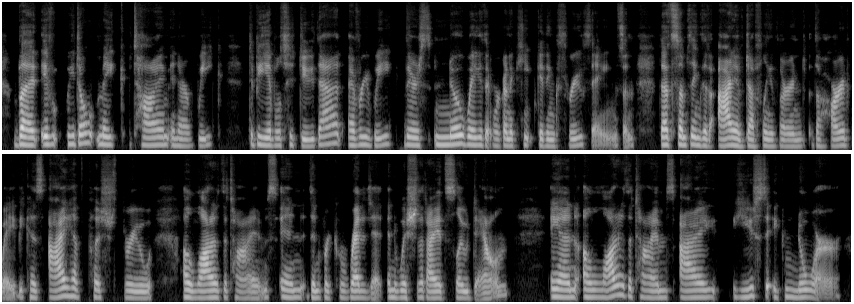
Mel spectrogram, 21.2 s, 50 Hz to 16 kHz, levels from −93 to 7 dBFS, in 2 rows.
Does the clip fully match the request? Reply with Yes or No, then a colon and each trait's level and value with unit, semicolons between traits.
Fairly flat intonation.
Yes: narrow, 2.2 semitones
